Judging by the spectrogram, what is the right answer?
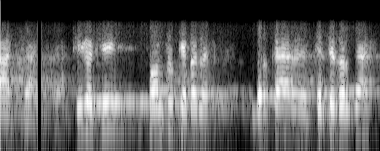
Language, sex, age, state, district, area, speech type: Odia, male, 30-45, Odisha, Boudh, rural, conversation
